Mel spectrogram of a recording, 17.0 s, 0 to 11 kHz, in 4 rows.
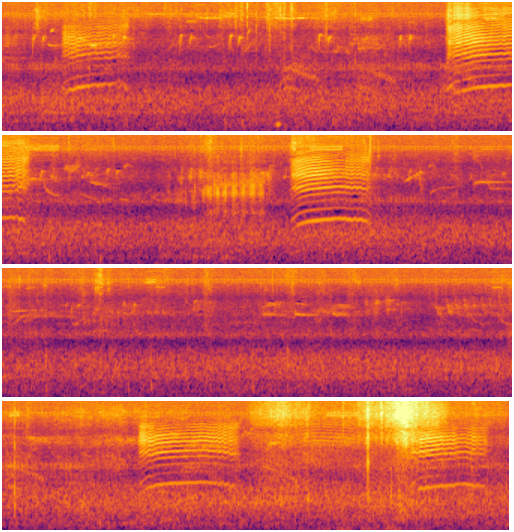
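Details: Sheep and lambs grazing in Cambridgeshire, UK, evening of 20 April 2021, lambs reaching through a fence for grass. Repeated quavering bleats arrive every few seconds, some overlapping, over a constant rustling outdoor background.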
